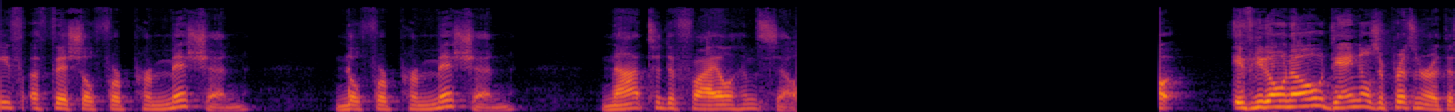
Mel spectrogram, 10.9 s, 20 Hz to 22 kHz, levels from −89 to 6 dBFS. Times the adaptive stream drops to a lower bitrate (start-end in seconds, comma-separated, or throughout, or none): none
